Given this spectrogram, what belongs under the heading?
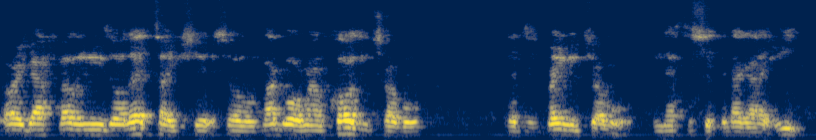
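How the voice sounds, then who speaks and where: A man's voice: on the low side, steady tone, normal speed, warm tone. A man chatting casually in a rambling, repetitive stoner way, with slangy, profane street talk. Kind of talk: casual chat. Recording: echoey room, distant microphone.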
